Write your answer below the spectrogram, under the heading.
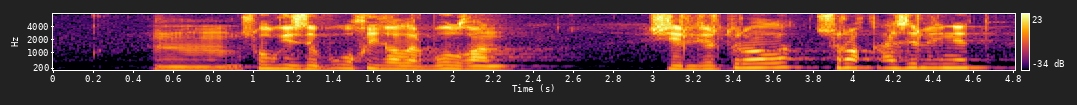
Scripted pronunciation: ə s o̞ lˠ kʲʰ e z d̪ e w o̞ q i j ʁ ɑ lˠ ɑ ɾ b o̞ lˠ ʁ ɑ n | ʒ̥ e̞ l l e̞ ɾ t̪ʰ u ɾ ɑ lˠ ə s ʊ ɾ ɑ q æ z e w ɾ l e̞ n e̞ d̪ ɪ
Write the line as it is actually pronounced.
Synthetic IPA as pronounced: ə s o̞ lˠ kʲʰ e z d̪ e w o̞ q i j ʁ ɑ lˠ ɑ ɾ b o̞ lˠ ʁ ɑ n | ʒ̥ e̞ ɾ l e̞ ɾ t̪ʰ u ɾ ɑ lˠ ə s ʊ ɾ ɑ q æ z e ɾ l e̞ n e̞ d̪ ɪ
